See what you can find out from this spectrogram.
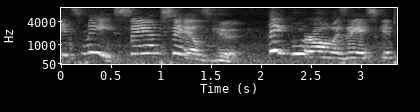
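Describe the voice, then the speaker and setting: Using a put-on character voice, a woman speaks at an extremely high pitch with very wide pitch swings, with clear background noise behind her. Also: moderate pace. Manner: silly, exaggerated.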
